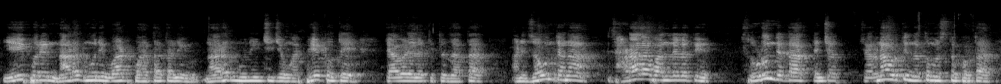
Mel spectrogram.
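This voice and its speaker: A man with a high voice narrates a devotional tale in an earnest, dramatic way. His voice echoes around a big gathering hall and is heard from a distance. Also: fairly quick, muffled recording. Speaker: religious storyteller. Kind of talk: devotional storytelling. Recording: echoey room heard from far off.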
